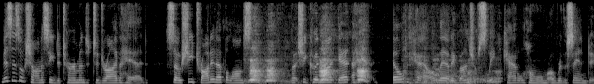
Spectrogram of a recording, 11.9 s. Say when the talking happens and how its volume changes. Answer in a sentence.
You can hear the talking from 0.0 to 11.8 s, at a steady volume.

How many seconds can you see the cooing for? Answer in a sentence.
You can hear the cooing for 2 seconds altogether.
